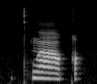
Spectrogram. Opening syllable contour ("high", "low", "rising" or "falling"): falling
